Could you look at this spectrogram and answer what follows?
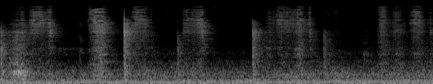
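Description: A stick of chalk scratching on a chalkboard surface as a word is written, in a series of short scraping strokes.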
